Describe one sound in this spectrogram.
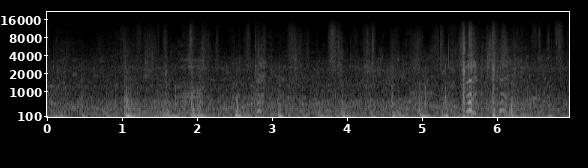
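Gloved punches thud sharply against a boxer's body.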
